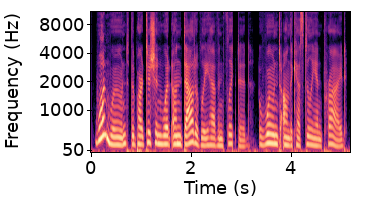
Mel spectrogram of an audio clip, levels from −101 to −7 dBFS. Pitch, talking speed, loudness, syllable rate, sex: 195 Hz, 160 wpm, -17 LUFS, 5.2 syllables/s, female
